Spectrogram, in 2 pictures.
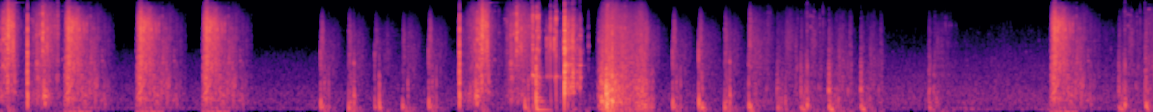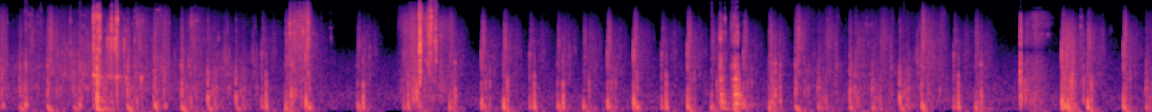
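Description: Footsteps patter quickly across hard floors and ground.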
